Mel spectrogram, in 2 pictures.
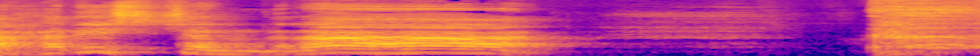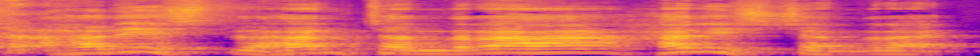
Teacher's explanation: हरि विसर्ग के बाद च आया है तो तालव्य स हो गया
